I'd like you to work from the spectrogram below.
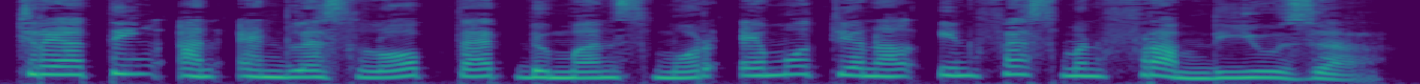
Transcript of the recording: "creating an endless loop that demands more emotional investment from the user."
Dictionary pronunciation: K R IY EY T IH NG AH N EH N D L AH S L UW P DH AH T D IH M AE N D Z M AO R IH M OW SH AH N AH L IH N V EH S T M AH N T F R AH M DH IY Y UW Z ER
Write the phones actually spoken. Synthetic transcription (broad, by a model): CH R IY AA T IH NG AH N EH N D L AH S L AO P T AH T D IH M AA N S M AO R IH M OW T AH N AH L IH N F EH S T M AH N F R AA M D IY Y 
